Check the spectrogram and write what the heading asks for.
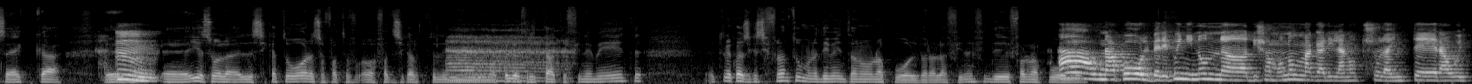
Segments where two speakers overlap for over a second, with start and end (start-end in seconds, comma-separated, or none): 4.4-5.7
